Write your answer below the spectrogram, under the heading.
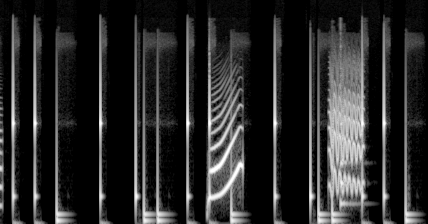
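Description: Playful cartoon music: a sparse beat of low drum thumps and sharp clicks, with two short sliding tones that rise and fall, and a quick banjo strum about four seconds in.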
